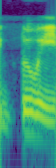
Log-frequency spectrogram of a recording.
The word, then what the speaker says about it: Bowie: pronunciation good question so technically it's supposed to be buoy knife which is the the different pronunciation than the singer but a lot of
